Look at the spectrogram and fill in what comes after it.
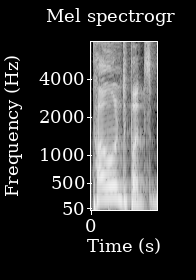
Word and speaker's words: pwned: Pawned? – Brett knows he's hooked up. – Pwned, but spelled P-W-N-E-D.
